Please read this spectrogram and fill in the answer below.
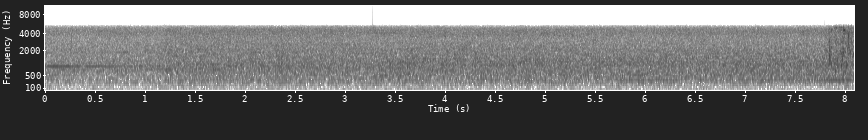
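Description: Steady sound of a shallow river's water running over stones.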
